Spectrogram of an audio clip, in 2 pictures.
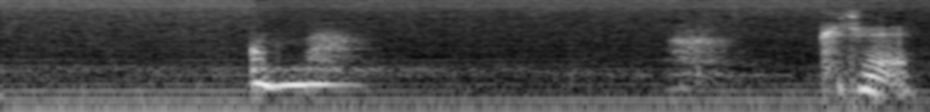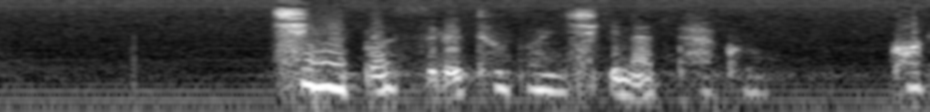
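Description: A woman speaks softly close by.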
